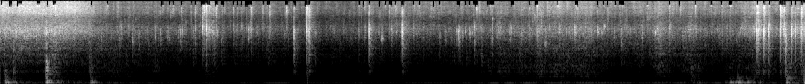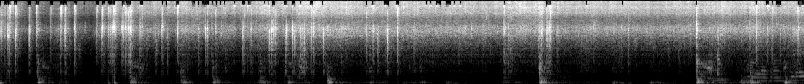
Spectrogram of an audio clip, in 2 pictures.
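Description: Grated coconut roasting and being stirred in a pan for a kozhukkattai and paniyaram mix, giving a steady close sizzle with scraping stirs throughout and no talking.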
